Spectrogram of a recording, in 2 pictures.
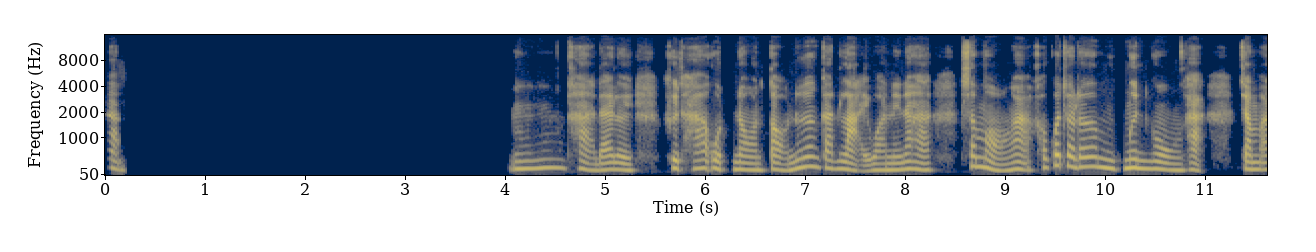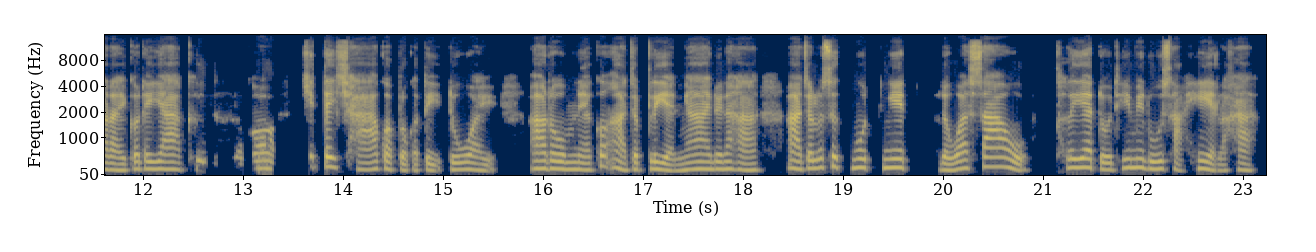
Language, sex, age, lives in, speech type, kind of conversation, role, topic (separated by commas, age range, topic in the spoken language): Thai, female, 30-34, United States, read, expert-assistant, expert, ทำไมเราจึงต้องนอนหลับ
